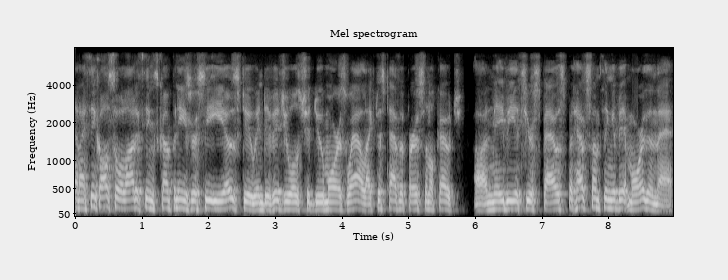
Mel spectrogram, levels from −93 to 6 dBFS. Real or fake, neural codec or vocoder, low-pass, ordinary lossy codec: real; none; 7.2 kHz; AAC, 32 kbps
